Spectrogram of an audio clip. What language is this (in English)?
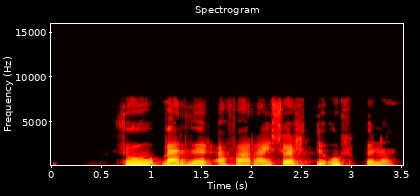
Icelandic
